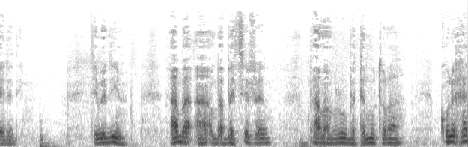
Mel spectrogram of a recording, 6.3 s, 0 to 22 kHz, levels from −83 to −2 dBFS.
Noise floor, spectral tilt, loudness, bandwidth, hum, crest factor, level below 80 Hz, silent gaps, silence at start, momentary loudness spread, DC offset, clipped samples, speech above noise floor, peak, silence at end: -54 dBFS; -6.5 dB/octave; -31 LUFS; 16 kHz; none; 20 dB; -52 dBFS; none; 0 s; 19 LU; under 0.1%; under 0.1%; 25 dB; -12 dBFS; 0 s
